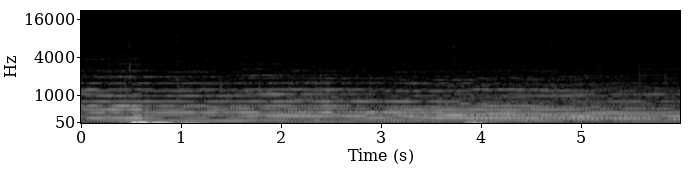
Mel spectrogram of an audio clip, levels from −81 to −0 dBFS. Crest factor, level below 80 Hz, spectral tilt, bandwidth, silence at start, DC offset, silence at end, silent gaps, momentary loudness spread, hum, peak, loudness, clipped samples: 18 dB; -48 dBFS; -9.5 dB/octave; 5.4 kHz; 0 s; under 0.1%; 0 s; none; 5 LU; none; -14 dBFS; -39 LUFS; under 0.1%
